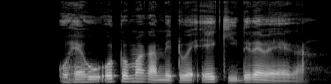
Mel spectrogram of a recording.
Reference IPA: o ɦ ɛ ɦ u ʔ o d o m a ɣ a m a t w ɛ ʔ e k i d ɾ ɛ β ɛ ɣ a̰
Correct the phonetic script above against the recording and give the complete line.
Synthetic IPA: o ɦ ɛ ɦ u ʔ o t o m a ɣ a m e t w ɛ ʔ e k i d ɾ ɛ w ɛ ɣ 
